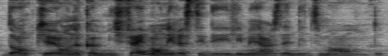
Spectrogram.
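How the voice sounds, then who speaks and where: Québécoise, 50s, low voice, reflective storyteller, light noise floor. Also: female voice, lively intonation, moderate pace, mellow. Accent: Québécois French. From Quebec. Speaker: documentary interviewee. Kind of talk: personal storytelling interview.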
